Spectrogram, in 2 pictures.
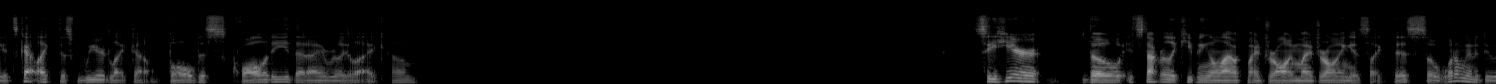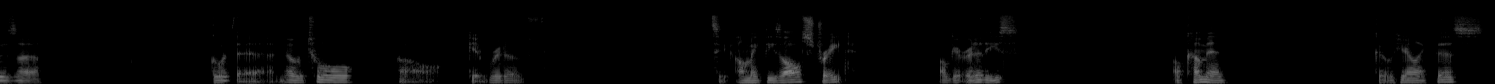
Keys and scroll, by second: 17.0 a, 25.1 BackSpace, 26.3 v.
